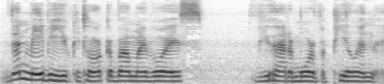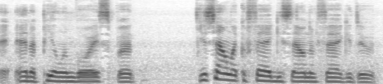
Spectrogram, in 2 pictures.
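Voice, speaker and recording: A woman with a raspy, husky voice, ranting combatively and with a lot of profanity at a critic in a vlog. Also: lowish voice, brisk. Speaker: vlogger. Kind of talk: addressing a critic to camera.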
